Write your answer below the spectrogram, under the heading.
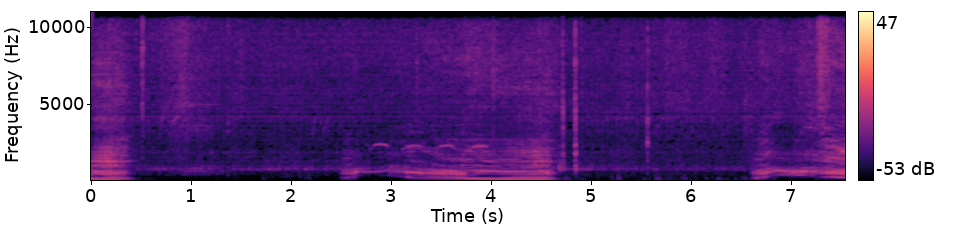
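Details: Deep lion roars recorded on safari at Shamwari, Port Elizabeth, South Africa: a short opening groan, then a long loud moaning roar near the middle, and a third rising roar at the end, over quiet outdoor background.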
